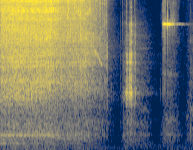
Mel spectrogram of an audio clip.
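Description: A ratchet wrench loosens a bolt on an MGB GT under stripped-down engine work, a loud continuous whirring rattle that cuts off, then a couple of short metallic clicks.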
